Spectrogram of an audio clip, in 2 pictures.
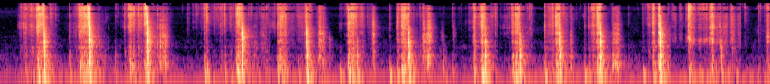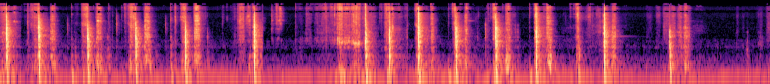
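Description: Chef's knife slicing bell peppers and mushrooms on a plastic cutting board: a steady run of sharp knocks, about one or two a second, as the blade strikes the board.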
